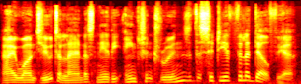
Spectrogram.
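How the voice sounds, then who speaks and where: An actor playing a scheming male criminal mastermind in a comedy audio drama, with a smooth, theatrical, menacing delivery. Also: mid-range voice, big pitch swings, brisk, noisy background, close to an everyday voice.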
